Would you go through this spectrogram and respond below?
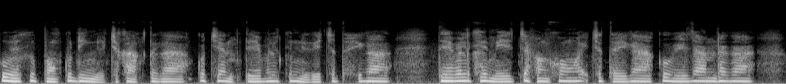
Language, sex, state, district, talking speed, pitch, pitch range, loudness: Wancho, male, Arunachal Pradesh, Longding, 205 wpm, 140 Hz, 130-155 Hz, -16 LUFS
